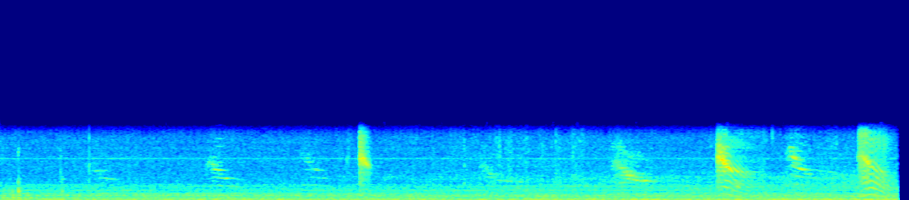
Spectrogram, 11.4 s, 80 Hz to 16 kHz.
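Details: A young male Russian Blue, born 19 January 2012, at a pet shop in Yokosuka, Kanagawa Prefecture, Japan, gives high, falling mews about every two seconds, a few louder and sharper. A constant low room hum runs beneath.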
